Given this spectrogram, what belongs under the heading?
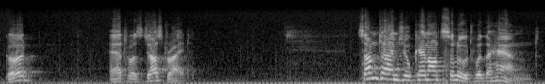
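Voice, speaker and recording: Bright-voiced British man, 1940s training film narrator. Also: on the high side, wildly swooping pitch, unhurried, breathy edge, low-quality recording. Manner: clipped, authoritative, instructive. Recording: old 1940s film soundtrack.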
